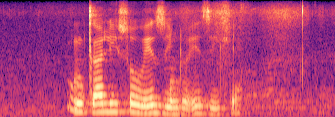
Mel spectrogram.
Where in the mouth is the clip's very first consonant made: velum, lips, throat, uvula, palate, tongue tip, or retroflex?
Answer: lips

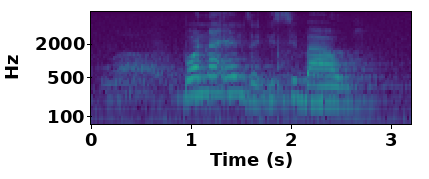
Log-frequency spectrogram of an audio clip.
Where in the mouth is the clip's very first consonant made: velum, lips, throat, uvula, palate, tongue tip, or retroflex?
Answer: lips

